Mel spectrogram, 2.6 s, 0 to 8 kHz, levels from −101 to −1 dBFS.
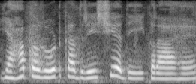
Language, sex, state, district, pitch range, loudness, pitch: Hindi, female, Jharkhand, Garhwa, 205-265 Hz, -15 LUFS, 230 Hz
